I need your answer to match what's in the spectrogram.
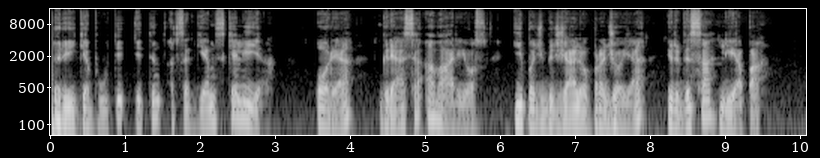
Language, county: Lithuanian, Kaunas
